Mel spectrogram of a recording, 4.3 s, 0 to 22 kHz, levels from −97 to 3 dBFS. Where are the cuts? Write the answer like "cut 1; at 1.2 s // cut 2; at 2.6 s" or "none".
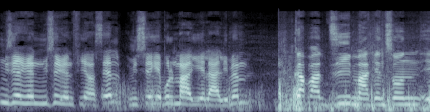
cut 1; at 2.8 s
